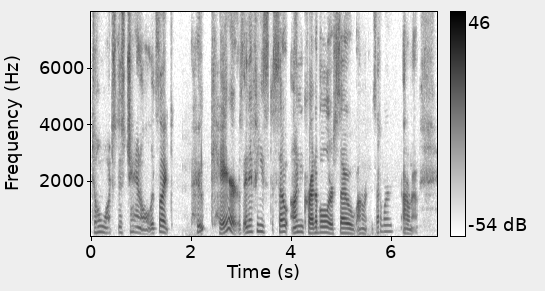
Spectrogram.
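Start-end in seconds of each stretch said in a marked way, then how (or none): 0.0-1.2 mock whisper, lower. Imitating people who warn others off a channel: imitating someone whispering. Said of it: "dudes whispering behind the scenes, like".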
